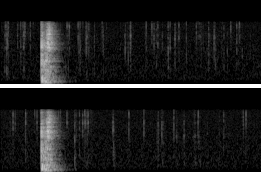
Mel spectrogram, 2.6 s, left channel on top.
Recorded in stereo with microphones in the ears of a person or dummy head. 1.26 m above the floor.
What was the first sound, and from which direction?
Writing, centre (ahead or behind).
